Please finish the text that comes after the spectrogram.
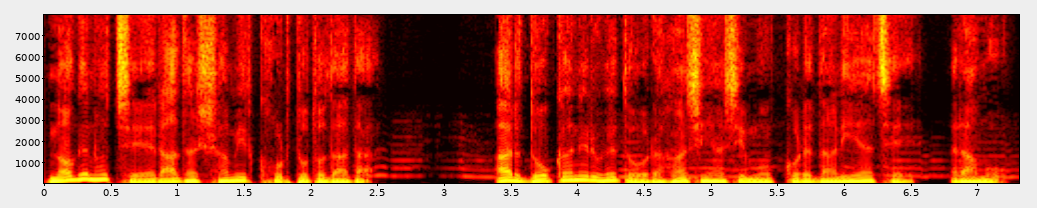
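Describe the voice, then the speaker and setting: A man's voice: fairly low pitch, very animated, moderate pace, dark tone. A man narrating a scripted story as its storyteller.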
